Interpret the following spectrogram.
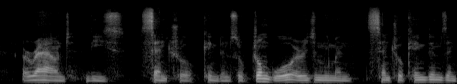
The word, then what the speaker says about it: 中: 中立, neutral, and as I said, 中国, China. And the second pronunciation of this character is 中 in the fourth tone.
